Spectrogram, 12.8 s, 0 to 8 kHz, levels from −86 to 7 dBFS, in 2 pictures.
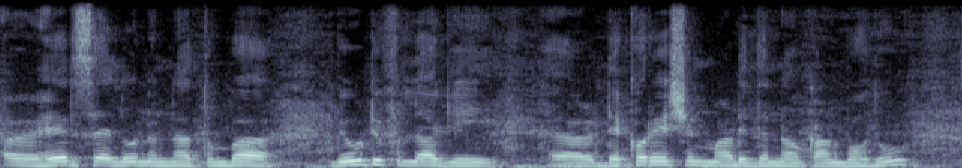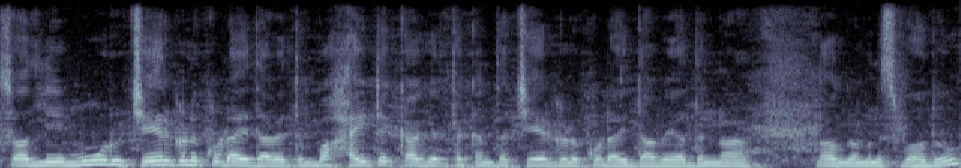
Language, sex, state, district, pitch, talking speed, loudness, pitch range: Kannada, male, Karnataka, Chamarajanagar, 155 Hz, 110 wpm, -15 LUFS, 145-165 Hz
